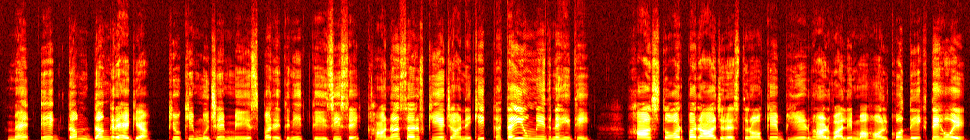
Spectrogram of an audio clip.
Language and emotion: Hindi, surprised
